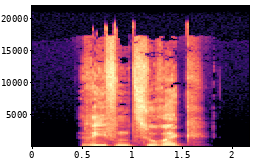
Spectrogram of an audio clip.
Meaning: inflection of zurückrufen: 1. first/third-person plural preterite 2. first/third-person plural subjunctive II
- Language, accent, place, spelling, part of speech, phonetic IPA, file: German, Germany, Berlin, riefen zurück, verb, [ˌʁiːfn̩ t͡suˈʁʏk], De-riefen zurück.ogg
